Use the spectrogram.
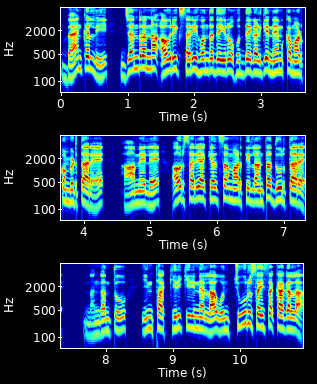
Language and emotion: Kannada, angry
